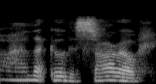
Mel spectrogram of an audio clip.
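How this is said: It is said in a soft, timid way. The speaker calls it wrong. "None of this being nice"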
